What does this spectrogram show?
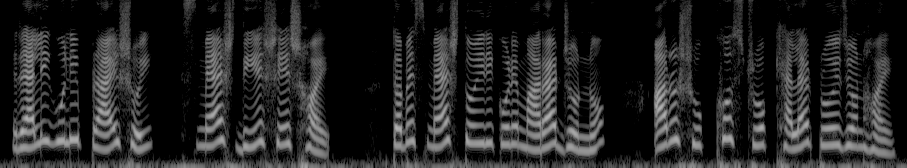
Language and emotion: Bengali, neutral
